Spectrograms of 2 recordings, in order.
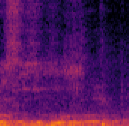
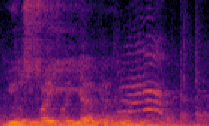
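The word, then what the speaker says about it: يُصَيَّبُ: maftuhati mabniyun lil majhuli, berarti bacanya fa in yusayyabu. Cuma umumnya yusibu nih di hadis-hadis, tapi menurut pensyarah kitab nih yakni Syekh Al-Imam An-Nawawi itu bacanya ditasdidkan ya dengan fathah, yusayyabu dengan majhul. Jadi sayyaba yusayyibu, berarti majhulnya sayyaba yusayyabu, bacanya yusayyabu.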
